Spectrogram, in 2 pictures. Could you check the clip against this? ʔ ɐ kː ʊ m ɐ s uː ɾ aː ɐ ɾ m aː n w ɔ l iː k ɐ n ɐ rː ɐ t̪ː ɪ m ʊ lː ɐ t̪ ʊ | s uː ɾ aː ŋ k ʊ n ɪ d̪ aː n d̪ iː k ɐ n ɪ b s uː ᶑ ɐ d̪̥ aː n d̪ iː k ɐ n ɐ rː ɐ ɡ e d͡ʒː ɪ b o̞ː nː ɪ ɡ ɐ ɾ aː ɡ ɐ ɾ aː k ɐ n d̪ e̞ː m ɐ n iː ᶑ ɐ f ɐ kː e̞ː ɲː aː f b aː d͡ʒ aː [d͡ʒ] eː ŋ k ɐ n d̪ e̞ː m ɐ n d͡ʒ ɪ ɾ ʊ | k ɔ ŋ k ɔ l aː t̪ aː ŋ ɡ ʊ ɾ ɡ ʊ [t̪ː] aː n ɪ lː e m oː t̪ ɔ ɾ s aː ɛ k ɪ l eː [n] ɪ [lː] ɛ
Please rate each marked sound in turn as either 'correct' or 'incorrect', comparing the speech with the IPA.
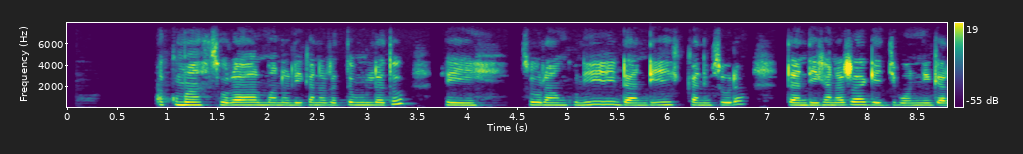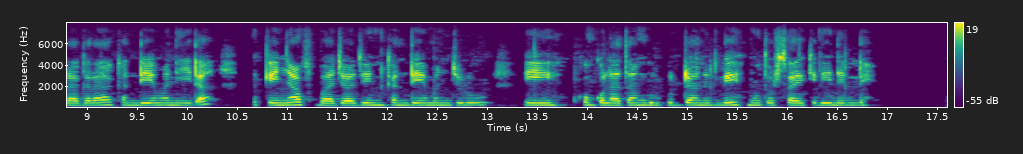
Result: correct, incorrect, correct, correct

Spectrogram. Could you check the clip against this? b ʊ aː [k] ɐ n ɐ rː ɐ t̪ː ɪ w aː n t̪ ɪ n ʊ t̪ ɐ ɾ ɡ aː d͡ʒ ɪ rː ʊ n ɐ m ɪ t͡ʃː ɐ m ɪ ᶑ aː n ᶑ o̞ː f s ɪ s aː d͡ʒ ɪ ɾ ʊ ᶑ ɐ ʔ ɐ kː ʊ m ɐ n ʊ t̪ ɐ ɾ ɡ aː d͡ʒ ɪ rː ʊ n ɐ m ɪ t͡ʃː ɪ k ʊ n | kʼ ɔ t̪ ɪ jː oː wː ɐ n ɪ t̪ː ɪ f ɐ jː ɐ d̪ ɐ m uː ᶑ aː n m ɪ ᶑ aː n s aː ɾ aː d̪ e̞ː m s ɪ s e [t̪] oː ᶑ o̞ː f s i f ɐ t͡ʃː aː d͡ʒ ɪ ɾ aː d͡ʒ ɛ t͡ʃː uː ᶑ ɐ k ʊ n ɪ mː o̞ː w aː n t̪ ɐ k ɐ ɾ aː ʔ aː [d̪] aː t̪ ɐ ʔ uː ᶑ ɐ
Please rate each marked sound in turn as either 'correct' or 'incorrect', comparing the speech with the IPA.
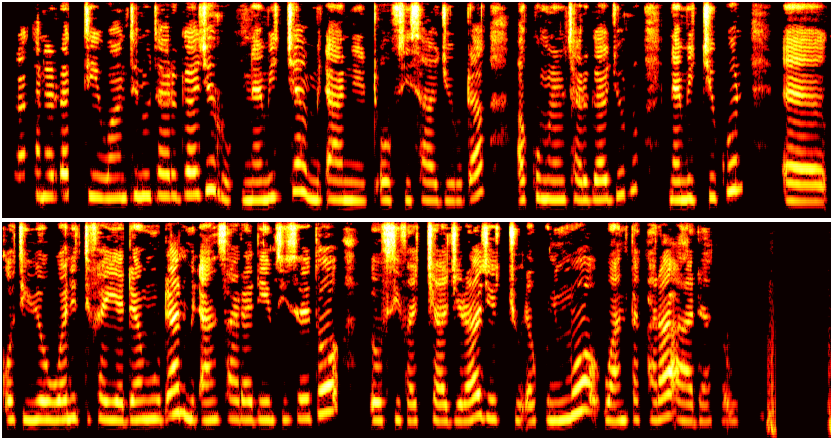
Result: correct, correct, correct

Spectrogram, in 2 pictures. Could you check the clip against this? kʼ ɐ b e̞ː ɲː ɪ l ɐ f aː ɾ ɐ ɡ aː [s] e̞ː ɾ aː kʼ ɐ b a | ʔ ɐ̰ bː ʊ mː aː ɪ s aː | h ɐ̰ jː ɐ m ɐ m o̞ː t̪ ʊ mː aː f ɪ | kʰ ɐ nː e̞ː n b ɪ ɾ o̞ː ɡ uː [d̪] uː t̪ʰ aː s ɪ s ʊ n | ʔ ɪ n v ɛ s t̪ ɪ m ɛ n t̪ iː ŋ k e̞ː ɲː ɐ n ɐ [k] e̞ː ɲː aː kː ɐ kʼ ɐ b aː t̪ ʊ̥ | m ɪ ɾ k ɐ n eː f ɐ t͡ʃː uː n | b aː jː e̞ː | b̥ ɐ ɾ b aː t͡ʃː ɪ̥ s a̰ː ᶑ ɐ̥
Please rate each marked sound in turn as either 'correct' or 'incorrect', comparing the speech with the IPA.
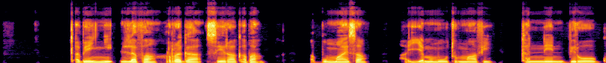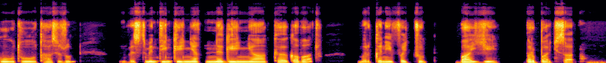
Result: correct, incorrect, incorrect

